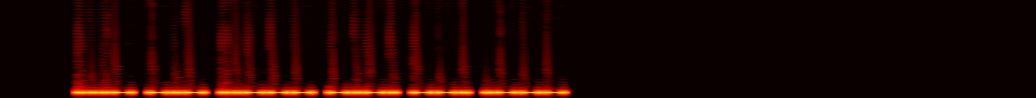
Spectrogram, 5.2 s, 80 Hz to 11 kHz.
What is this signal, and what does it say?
Morse code, heard as a keyed tone, about 40 wpm, 700 Hz. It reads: VK2CGJ
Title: DXCC-100 Call Signs - 6 Characters - Repeated 3x - 40wpm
